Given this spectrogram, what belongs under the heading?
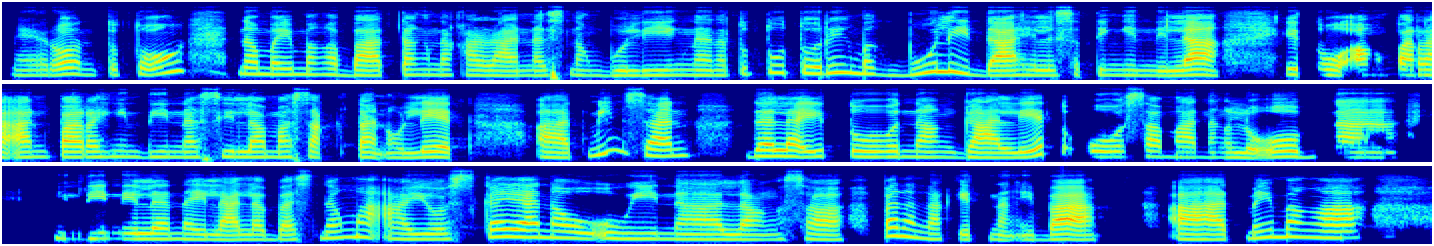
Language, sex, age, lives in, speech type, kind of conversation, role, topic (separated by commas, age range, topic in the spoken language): Filipino, female, 25-29, Philippines, read, expert-assistant, expert, Paano nakakaapekto ang bullying sa pag-uugali ng kabataan?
